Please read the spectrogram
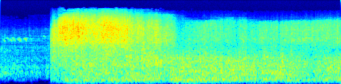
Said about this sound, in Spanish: Afuera ruge la tormenta y la lluvia cae incesante.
